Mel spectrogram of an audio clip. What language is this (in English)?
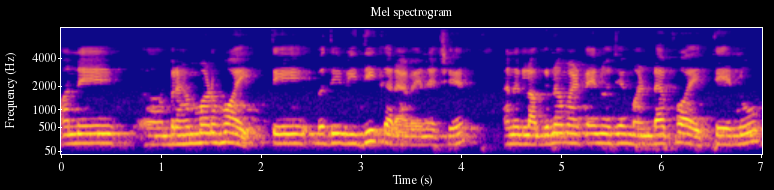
Gujarati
